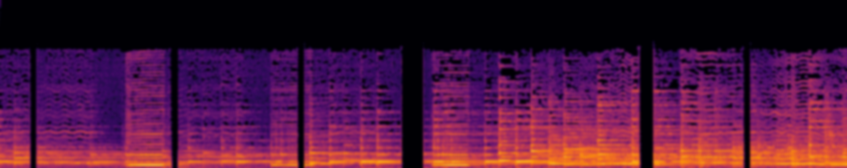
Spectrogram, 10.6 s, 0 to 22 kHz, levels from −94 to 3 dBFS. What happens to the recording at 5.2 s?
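At 5.02–5.29 s, a block of digital silence: about 279 ms of audio drops to silence, a flat waveform line and blank spectrogram band, with abrupt edges.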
